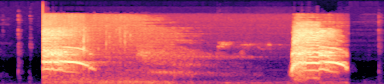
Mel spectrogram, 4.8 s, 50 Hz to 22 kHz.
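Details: Red fox scream, one of the 12 sounds foxes can make, replayed twice: a harsh, high, hoarse shriek that falls in pitch, silence, then the same scream again, with faint birds in the background.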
